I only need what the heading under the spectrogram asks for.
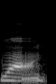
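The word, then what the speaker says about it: Wang: Michelle, I believe it's spelled W-A-N-G, but it's pronounced Wong. Michelle Wong, I think is how you pronounce it.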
